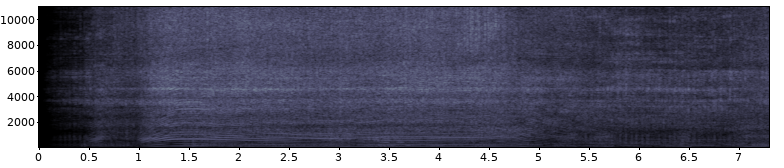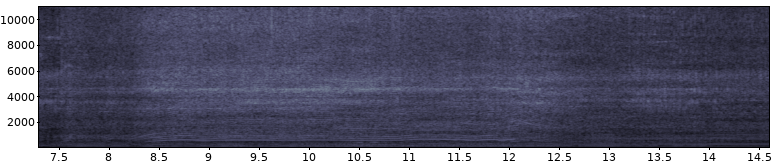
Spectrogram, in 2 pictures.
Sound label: chainsaws cutting tree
